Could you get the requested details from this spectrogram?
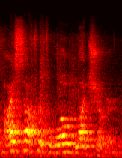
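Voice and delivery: normal talking voice

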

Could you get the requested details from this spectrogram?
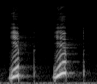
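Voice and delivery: high, lightly voiced puppy whimper; a small dog whimpering for help. A narrator's reading. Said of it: "whimpered Zip".

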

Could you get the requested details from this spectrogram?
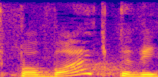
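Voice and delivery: usual speaking voice

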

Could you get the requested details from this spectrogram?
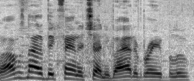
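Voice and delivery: usual speaking voice

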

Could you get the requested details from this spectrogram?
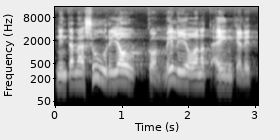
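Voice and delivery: ordinary talk

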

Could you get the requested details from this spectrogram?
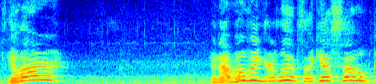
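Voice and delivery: very high puppet voice; squeaky, chirpy falsetto character; Audrey. Acted. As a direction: pipe up high as a little puppet. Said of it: "Here's my Audrey".

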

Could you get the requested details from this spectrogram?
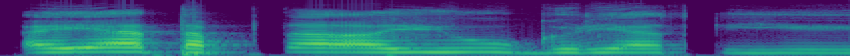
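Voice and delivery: slow, stretched-out taunt; teasing drawl. Real, not acted. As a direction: drag the words out to needle a playmate. Teasing chant while trampling garden beds. (дражливо, розтягуючи слова)

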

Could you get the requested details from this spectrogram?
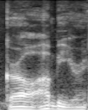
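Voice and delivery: ordinary talk, nothing marked

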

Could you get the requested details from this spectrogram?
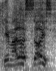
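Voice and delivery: loud, slow furious shout; raging gamer. Real, not acted. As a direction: rage at the enemy crew. Raging at enemy ship.

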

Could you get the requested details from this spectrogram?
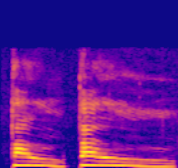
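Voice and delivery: high, loud laser gun pews; laser pew sound. Retold or imitated. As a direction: fire off cartoon laser pews. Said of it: "sound effects where it goes".

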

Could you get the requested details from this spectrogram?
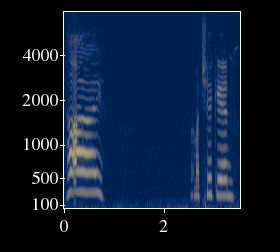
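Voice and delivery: very high, cute animal voice; chicken voice. Pretend. Chicken greeting the park ranger, very high and cute.

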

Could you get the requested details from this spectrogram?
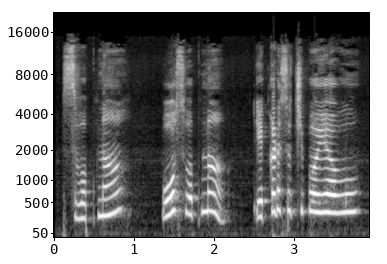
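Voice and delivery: loud, high angry summons across the house; angry calling. A narrator's reading. Kavitha angrily calls her sister-in-law Swapna, loud and high. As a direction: yell for her like she's fed up. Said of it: "కోపంగా కవిత తన ఆడపడుచుని పిలుస్తుంది".

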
